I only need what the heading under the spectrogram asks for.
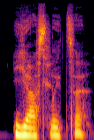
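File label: "jaslice", Croatian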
